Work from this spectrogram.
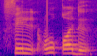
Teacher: جزم دے کر سانس توڑ دیں گے اور دال پہ قلقلہ کریں گے کیونکہ دال حروف قلقلہ میں سے ہے.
